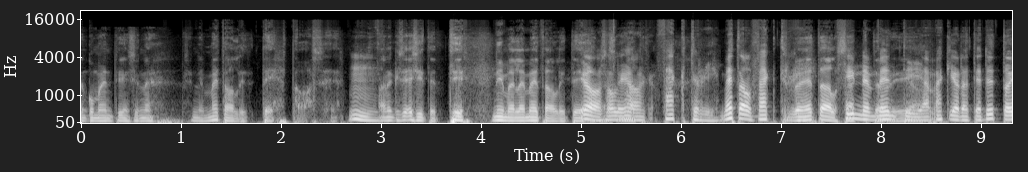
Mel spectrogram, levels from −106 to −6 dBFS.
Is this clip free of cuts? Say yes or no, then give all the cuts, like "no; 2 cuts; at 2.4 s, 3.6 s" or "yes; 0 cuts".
yes; 0 cuts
